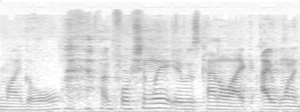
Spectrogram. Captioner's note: chuckles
